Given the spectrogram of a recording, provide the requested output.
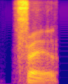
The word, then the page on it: thru: British English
